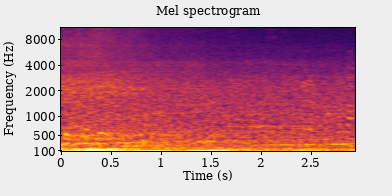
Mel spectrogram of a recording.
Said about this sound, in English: The traffic is distracting me, holy fuck.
